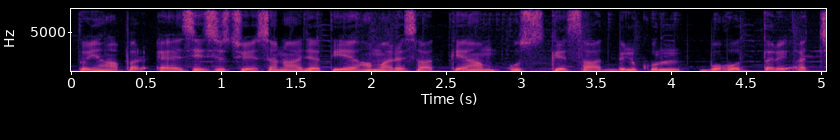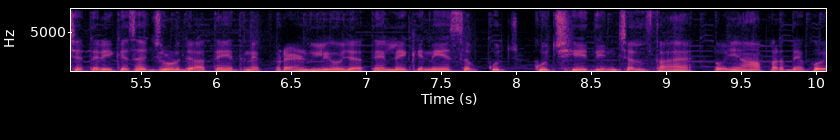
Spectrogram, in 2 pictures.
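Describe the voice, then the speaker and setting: Flat-voiced man giving chat tips. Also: medium pitch. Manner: chatty, addresses viewers as brothers, asks 'ok?'. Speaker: social media tips creator. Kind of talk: casual screen-recording commentary. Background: faint background music.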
